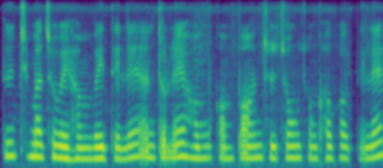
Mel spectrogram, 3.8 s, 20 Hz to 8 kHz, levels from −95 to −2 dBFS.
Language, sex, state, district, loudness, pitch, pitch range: Wancho, female, Arunachal Pradesh, Longding, -16 LUFS, 205 Hz, 195-210 Hz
